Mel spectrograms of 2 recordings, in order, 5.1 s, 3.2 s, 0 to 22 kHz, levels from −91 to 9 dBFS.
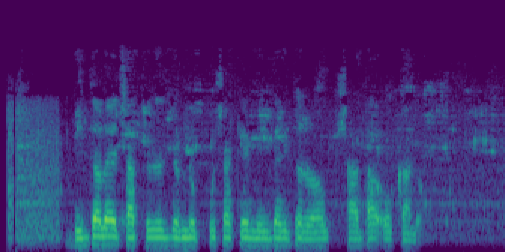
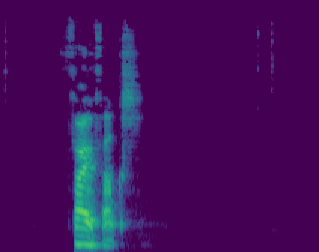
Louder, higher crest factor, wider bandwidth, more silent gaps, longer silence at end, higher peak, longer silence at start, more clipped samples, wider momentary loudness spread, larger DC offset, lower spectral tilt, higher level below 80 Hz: second, -25 LUFS vs -21 LUFS; about the same, 20 dB vs 22 dB; second, 7.6 kHz vs 15.5 kHz; neither; second, 0.1 s vs 1.85 s; about the same, -6 dBFS vs -4 dBFS; second, 0.05 s vs 0.75 s; neither; about the same, 19 LU vs 18 LU; neither; first, -7 dB/octave vs -4.5 dB/octave; first, -64 dBFS vs -72 dBFS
